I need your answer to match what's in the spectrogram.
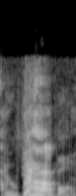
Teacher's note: So repair, the stress is on the second part of the word, but irreparable, the stress is on the second syllable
